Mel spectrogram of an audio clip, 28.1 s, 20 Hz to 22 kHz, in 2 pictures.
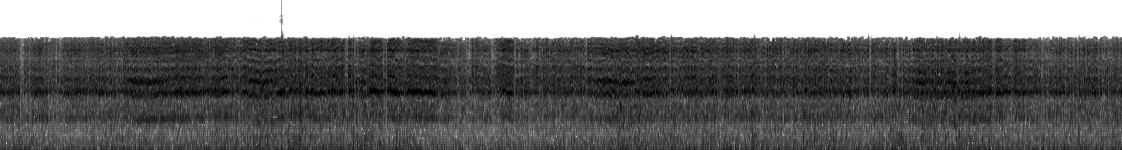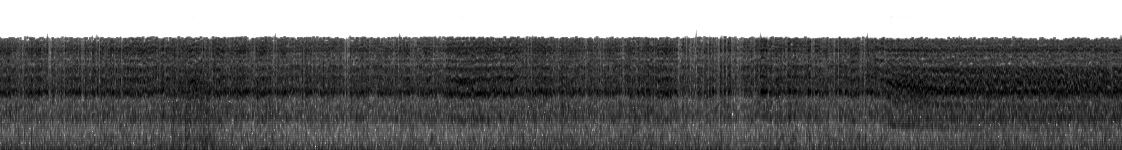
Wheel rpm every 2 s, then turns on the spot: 230, 230, 230, 230, 230, 230, 240, 230, 230, 230, 230, 230, 220, 200.
none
